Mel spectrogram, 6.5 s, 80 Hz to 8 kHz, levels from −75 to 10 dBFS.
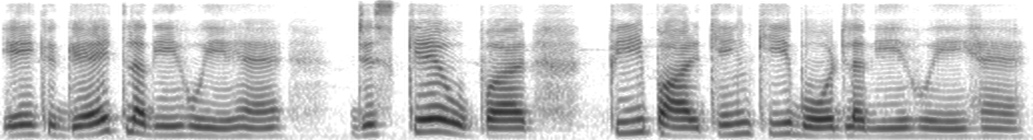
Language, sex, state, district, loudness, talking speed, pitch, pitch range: Hindi, female, Jharkhand, Ranchi, -15 LUFS, 130 wpm, 180 Hz, 170-225 Hz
